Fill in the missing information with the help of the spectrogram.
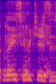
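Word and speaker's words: Les Houches: So there's this town, and in my head, I call it Les Hooches. – Yeah, Les Hooches. – Les Hooches, and that's 100% not the French pronunciation. – Les Hooches is perfect.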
